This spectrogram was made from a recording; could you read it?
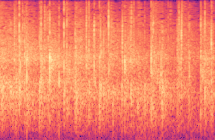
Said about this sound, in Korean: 다시 한번 큰 박수 좀 부탁드리겠습니다.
